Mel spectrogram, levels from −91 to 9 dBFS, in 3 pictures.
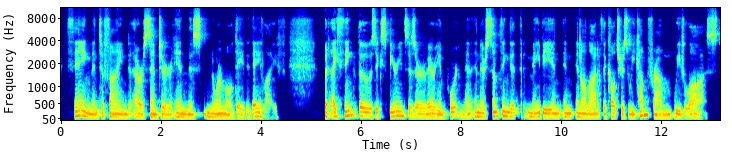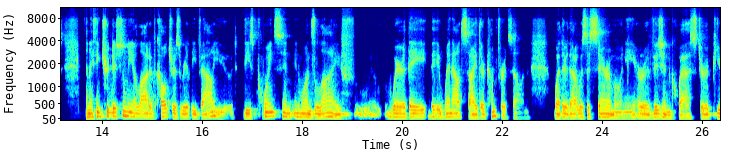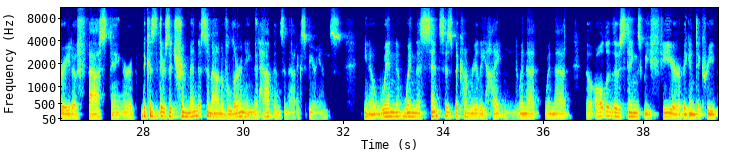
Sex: male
